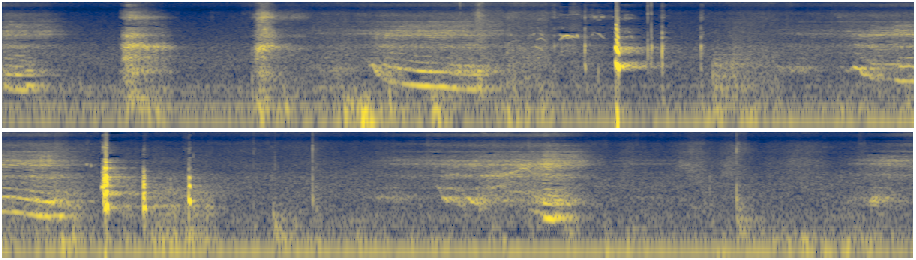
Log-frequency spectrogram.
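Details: An adult man asleep, snoring loudly with an open mouth: rattling breaths every three to four seconds with clicks and smacks; his partner then tries to wake him to go to bed.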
